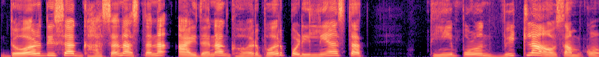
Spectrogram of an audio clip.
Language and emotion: Goan Konkani, disgusted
